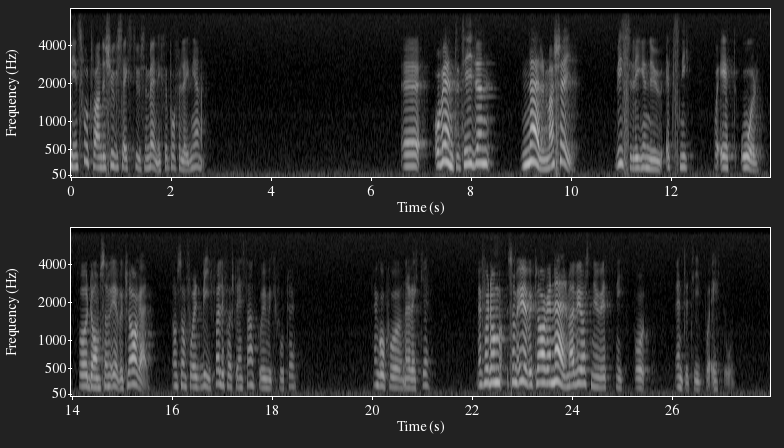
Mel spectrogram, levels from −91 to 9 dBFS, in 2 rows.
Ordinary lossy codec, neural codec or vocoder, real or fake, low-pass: none; none; real; 7.2 kHz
